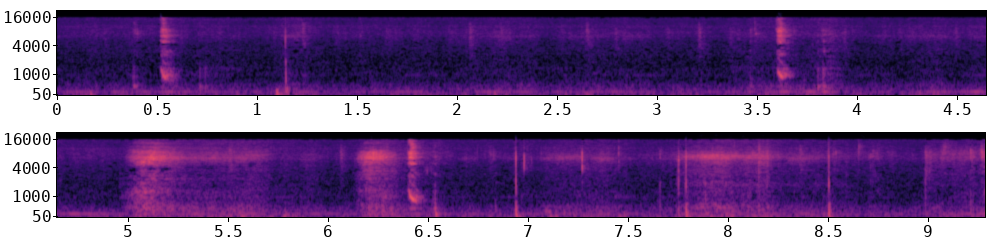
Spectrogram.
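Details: Hiccups from a small pet in a quiet room: quiet, brief hiccup bursts, each with a tiny high squeak.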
